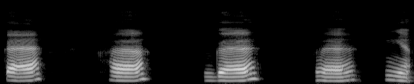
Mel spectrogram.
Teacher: तो यहाँ पे जो कै वर्ग के जो होते हैं इनका उच्चारण स्थान होता है कंठ। कि ये जो बोले जाते हैं इनको बोल के देखना, कंठ है, कंठ से ये बोले जाते हैं।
